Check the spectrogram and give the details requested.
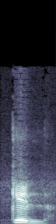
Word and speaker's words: quel: habla si el sujeto es masculino es quel si es femenino queel para el plural si el sujeto es masculino Kel y para el femenino Kel básicamente los singulares y plurales tienen la misma pronunciación pero diferente escritura veamos ahora unos ejemplos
